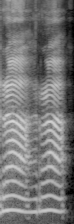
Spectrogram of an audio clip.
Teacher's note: را کے اندر تھوڑا سا وہ ایک تکرار ہوتی ہے ر کی تھوڑی سی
